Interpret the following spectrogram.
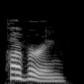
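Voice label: "hovering", British English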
